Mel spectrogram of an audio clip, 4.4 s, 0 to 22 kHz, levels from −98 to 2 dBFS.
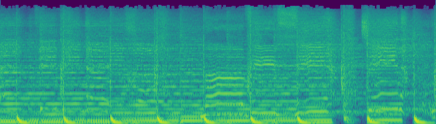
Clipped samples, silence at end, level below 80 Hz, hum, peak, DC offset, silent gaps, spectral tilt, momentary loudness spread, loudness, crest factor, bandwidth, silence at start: under 0.1%; 0 s; -24 dBFS; none; -2 dBFS; under 0.1%; none; -4 dB/octave; 3 LU; -15 LUFS; 14 dB; 18 kHz; 0 s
